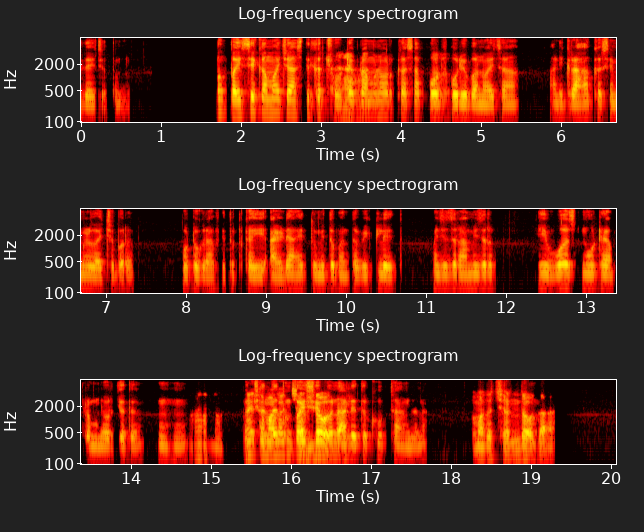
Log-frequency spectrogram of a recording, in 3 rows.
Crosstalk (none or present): present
